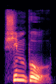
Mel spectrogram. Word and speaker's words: Shimpu: name to this core, Shimpu, an archaic pronunciation of the Chinese idographs for God and wind. An alternate vernacular pronunciation was kamicaz, but that term did not come into common currency until later.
